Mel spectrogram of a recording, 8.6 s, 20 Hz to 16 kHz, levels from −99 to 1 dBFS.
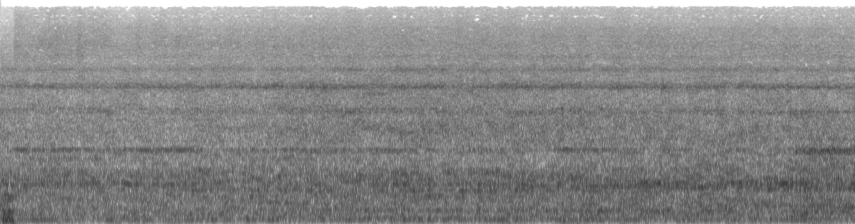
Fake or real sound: fake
